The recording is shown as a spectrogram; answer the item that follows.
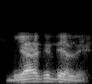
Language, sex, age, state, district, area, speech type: Assamese, male, 45-60, Assam, Sivasagar, rural, conversation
